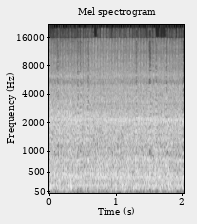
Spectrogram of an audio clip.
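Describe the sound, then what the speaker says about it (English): A Scion/Toyota engine idles with a newly installed PCV valve while the cooling fans run, giving a steady, loud, unbroken hum with no distinct knocks or hiss and no talking. "The fans were running and the engine was at idle, and it's making absolutely no noise"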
